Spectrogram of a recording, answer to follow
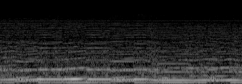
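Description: Chiptune music generated by a real MOS 6581 SID sound chip on a homemade 6502-based player, heard through room speakers. A steady synthesized bass line runs under a buzzy lead melody that steps down in pitch about one and a half seconds in.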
